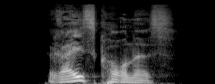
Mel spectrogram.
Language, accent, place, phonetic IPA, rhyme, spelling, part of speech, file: German, Germany, Berlin, [ˈʁaɪ̯sˌkɔʁnəs], -aɪ̯skɔʁnəs, Reiskornes, noun, De-Reiskornes.ogg
- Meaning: genitive of Reiskorn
